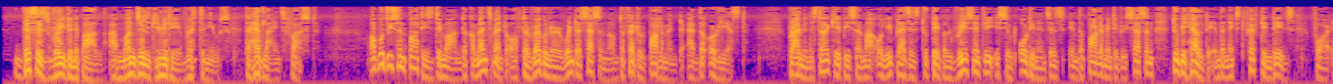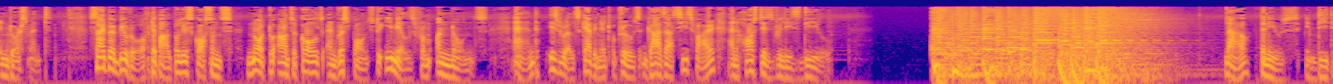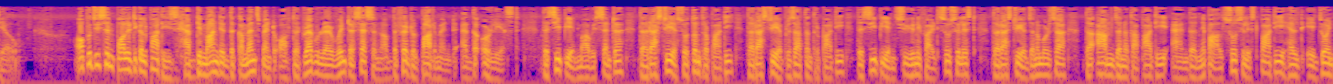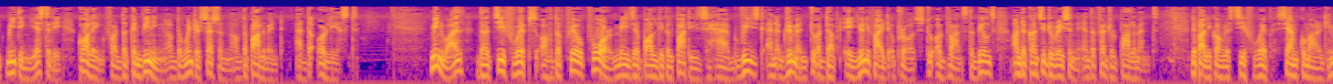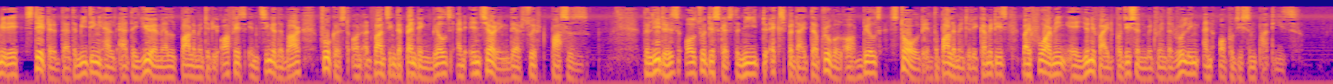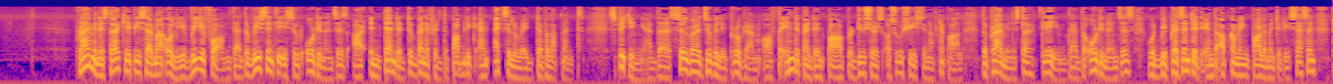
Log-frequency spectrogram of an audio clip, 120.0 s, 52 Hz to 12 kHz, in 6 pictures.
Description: बिहान ८ बजेको अङ्ग्रेजी समाचार : ६ माघ , २०८१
